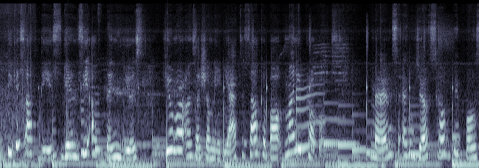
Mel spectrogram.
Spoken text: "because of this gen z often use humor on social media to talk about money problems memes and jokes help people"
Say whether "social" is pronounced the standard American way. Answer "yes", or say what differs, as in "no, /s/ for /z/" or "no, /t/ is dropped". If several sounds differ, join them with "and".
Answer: yes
